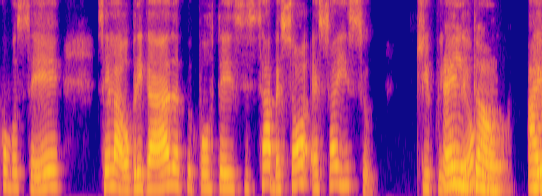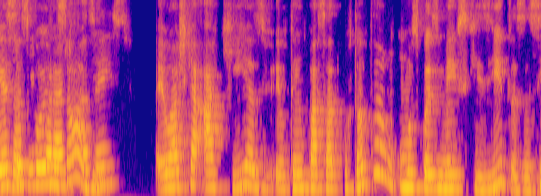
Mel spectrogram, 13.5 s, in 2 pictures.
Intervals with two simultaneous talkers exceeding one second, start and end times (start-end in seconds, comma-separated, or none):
6.7-8.1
